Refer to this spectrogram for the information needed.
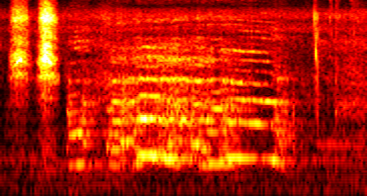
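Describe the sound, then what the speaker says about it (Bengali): Farm chickens cluck twice sharply, then a rooster gives one clear, fairly close crow lasting about two seconds, with a faint cluck after. "এই সাইডে কিছু মুরগি চলে আসছে"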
